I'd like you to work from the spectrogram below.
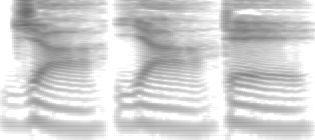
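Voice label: "jayate", concatenated syllables; Affixing experiment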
